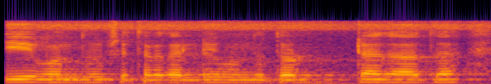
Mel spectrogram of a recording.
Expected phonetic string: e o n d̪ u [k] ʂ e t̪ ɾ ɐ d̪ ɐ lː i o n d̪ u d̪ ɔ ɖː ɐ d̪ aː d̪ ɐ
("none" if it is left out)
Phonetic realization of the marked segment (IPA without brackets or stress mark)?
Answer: k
